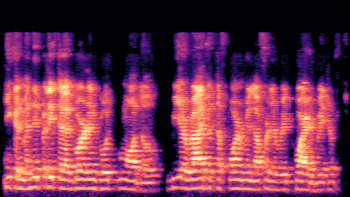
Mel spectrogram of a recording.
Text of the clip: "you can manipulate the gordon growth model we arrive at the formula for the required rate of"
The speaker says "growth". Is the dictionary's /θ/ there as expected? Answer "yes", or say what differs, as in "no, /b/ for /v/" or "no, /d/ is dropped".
no, /t/ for /θ/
